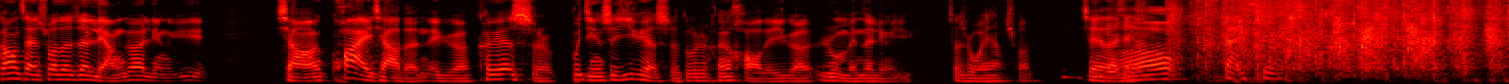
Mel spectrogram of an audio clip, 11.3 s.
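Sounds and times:
speech: 0.0 - 9.8
audience applause: 8.4 - 11.3.

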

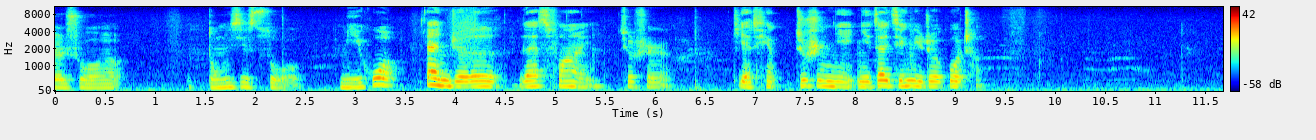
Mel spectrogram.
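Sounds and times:
speech: 0.0 - 6.2, 6.8 - 9.4
cat caterwauling in heat outside: 10.3 - 11.0.

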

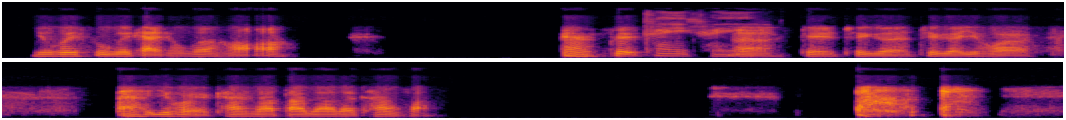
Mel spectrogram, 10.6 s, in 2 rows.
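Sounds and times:
speech: 0.2 - 1.5, 2.8 - 7.5
person coughing from a lingering after-effect of COVID: 9.6 - 10.3.

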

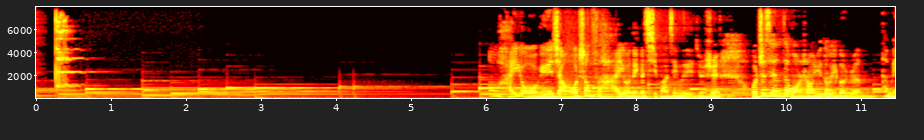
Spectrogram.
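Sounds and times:
glasses clinking in a toast: 0.2 - 0.8
speech: 6.1 - 11.4.

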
